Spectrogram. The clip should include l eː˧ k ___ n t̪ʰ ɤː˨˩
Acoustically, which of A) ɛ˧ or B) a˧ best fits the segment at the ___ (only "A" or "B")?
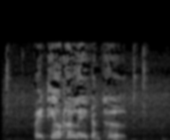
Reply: B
